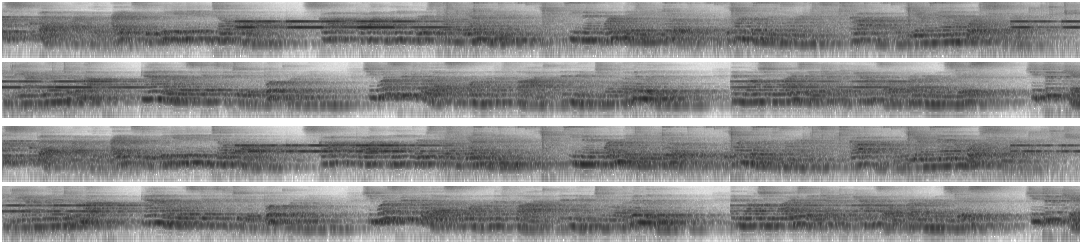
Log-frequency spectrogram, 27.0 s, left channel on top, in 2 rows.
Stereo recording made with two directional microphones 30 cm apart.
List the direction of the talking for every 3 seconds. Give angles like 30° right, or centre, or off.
50° right, 50° right, 50° right, 40° right, centre, centre, 40° right, 40° right, 40° right.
